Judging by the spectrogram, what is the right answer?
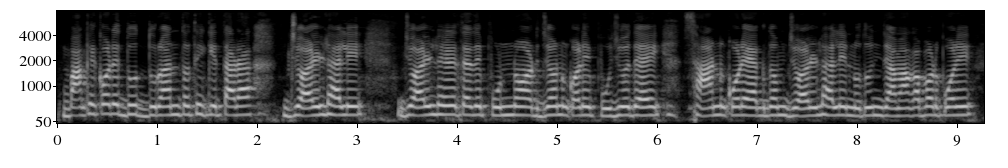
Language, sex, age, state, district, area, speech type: Bengali, female, 45-60, West Bengal, Purba Medinipur, rural, spontaneous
